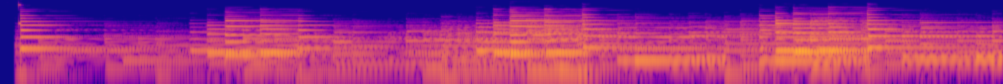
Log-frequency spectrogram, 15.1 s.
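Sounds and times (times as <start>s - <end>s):
piano: 0.2s - 15.0s.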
